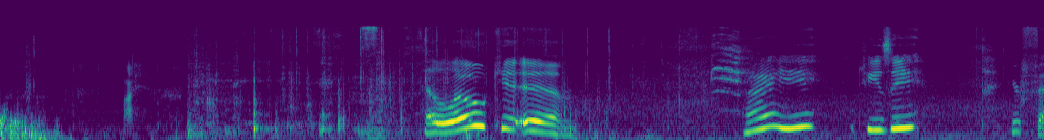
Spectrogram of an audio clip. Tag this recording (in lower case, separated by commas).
outside, rural or natural, speech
